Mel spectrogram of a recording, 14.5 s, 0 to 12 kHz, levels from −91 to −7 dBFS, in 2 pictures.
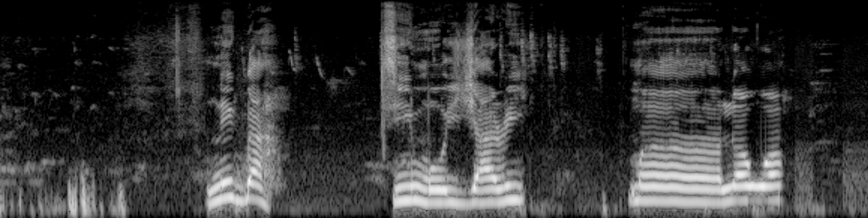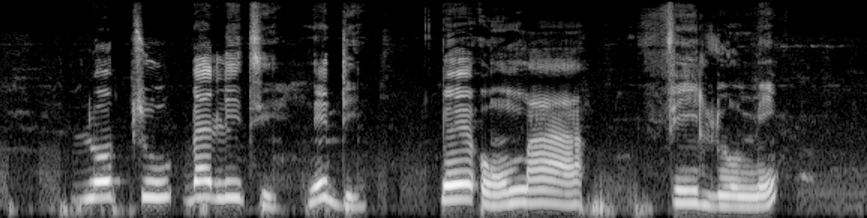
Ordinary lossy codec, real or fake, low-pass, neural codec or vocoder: none; real; none; none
